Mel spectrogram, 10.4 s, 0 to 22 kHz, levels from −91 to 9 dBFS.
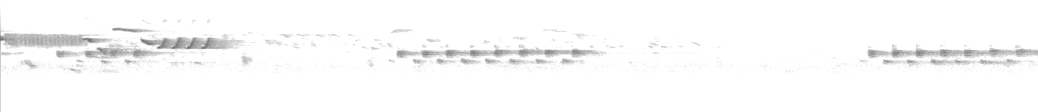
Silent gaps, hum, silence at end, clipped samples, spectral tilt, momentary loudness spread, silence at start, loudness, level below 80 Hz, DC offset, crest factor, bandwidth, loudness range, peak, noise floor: none; none; 0 s; under 0.1%; 11 dB/octave; 16 LU; 0 s; -38 LUFS; under -90 dBFS; under 0.1%; 24 dB; 16 kHz; 14 LU; -20 dBFS; -80 dBFS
